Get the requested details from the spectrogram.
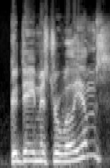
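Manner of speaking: very high, proper, formal grown-up manner. Imitating how a classmate greeted them at school: imitating Michael Hobbs, very adult. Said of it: "Michael Hobbs would talk to me like".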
